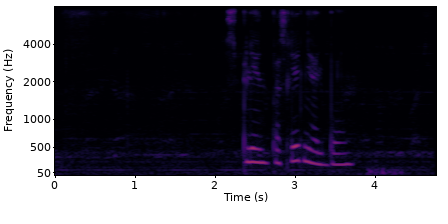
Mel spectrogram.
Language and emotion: Russian, neutral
